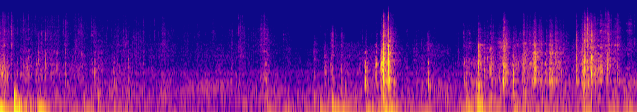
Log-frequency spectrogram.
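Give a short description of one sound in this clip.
Gloved hands handle and turn a cardboard box, rustling and tapping.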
